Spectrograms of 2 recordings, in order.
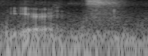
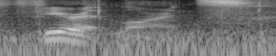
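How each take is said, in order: First: Breathy whisper of fear it. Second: Said in the usual way. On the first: Real, not acted. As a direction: hush it under your breath. Repeats the quote to himself.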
